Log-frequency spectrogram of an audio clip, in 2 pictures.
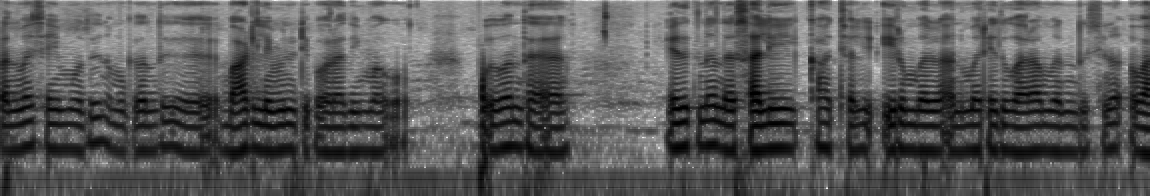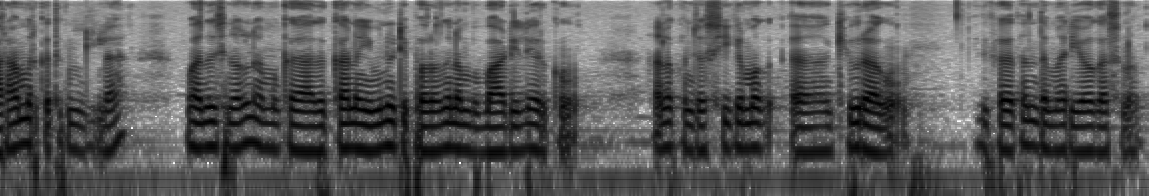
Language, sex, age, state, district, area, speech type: Tamil, male, 18-30, Tamil Nadu, Namakkal, rural, spontaneous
